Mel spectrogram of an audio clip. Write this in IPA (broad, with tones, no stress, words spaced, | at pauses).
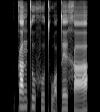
ka˥nt̪u˥˩ xu˥t̪ʰwɔ̰˨˩ t̪e˥˩ɪ̯ xä˧˥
